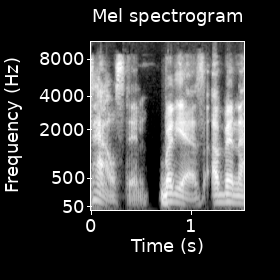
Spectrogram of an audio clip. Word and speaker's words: Houston: I hope you wasn't pronouncing it Houston. It's Hston.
